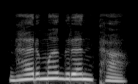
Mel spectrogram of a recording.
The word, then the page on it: ಧರ್ಮಗ್ರಂಥ: kannada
